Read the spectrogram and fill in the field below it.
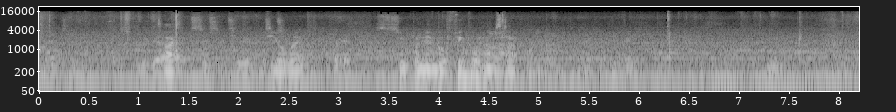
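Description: Playing cards are placed and slid on a soft mat.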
